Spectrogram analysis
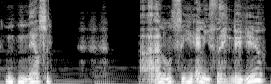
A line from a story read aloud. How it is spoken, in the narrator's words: Jimmy said nervously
